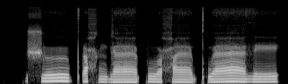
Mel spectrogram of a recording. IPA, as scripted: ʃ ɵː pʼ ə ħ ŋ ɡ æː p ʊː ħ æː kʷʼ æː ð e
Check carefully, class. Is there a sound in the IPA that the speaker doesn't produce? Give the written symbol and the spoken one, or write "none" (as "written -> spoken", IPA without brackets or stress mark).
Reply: none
